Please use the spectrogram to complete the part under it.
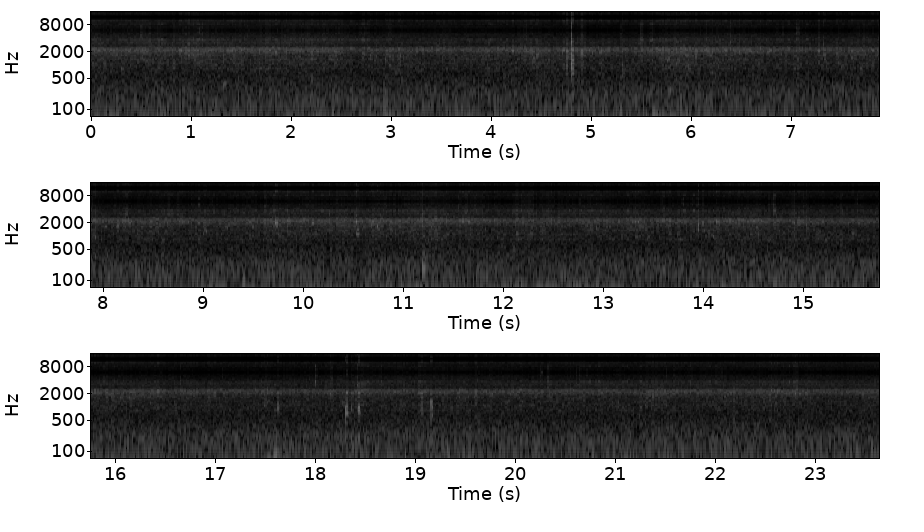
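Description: A kayak paddle splashes into the water with each stroke.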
